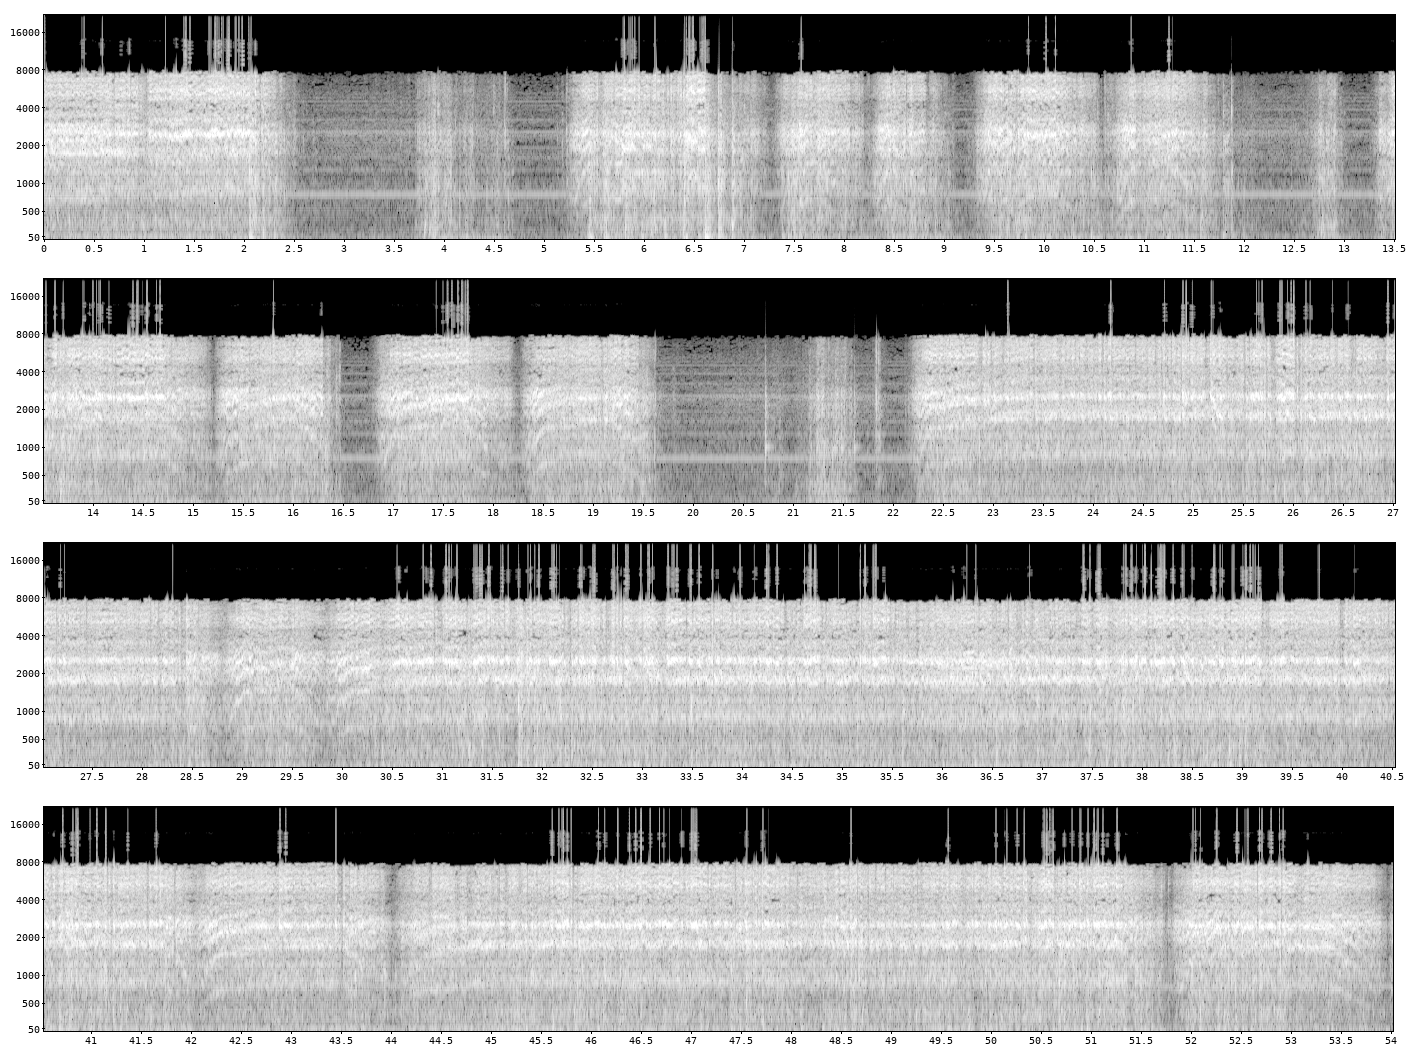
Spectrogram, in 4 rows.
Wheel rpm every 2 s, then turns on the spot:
210, 50, 60, 110, 60, 90, 40, 150, 100, 110, 10, 160, 230, 230, 160, 200, 230, 230, 220, 230, 220, 170, 180, 230, 230, 190, 160.
2-4 14-16 20-22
